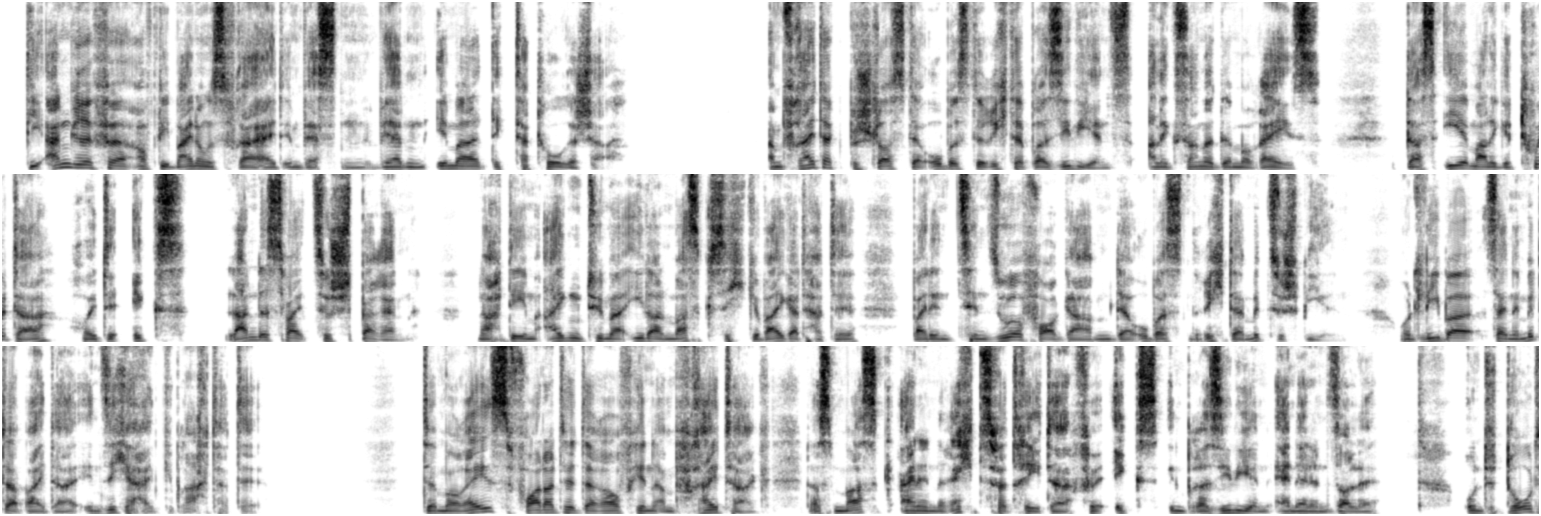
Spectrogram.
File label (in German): Kommentar; Kontrafunk aktuell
